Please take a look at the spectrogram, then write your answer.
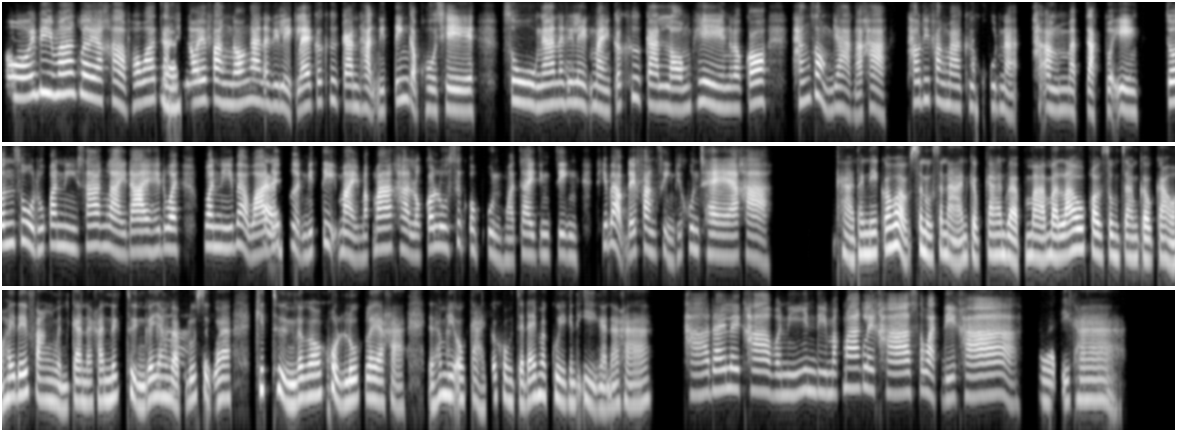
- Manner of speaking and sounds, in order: none
- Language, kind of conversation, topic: Thai, podcast, งานอดิเรกที่คุณหลงใหลมากที่สุดคืออะไร และเล่าให้ฟังหน่อยได้ไหม?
